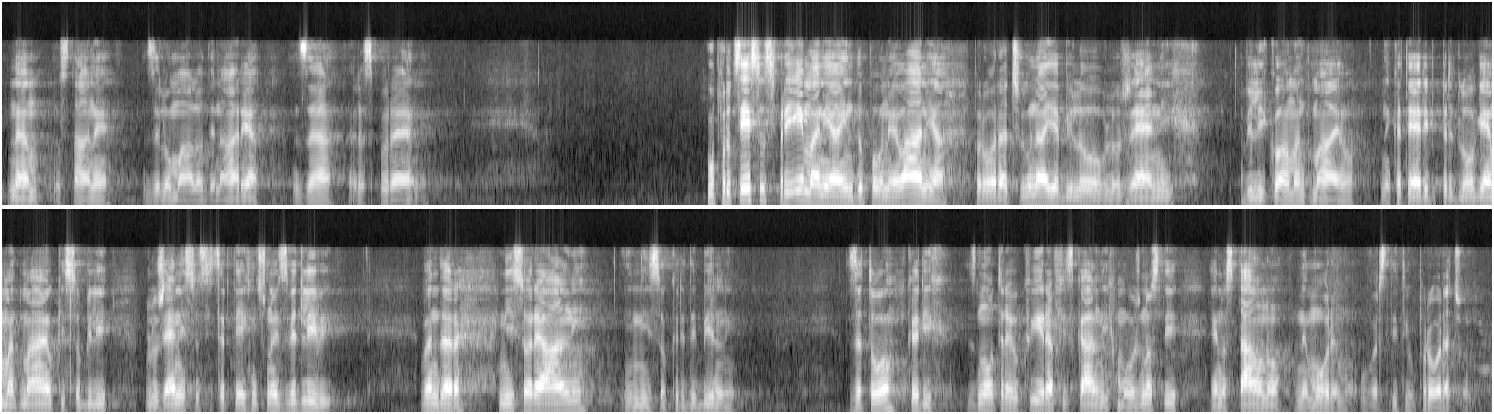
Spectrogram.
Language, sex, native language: Slovenian, male, Slovenian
